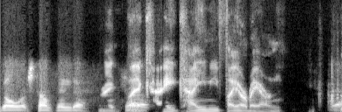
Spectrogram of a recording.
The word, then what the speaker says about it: Fairbairn: By Kaimi Fairbairn. Yeah. You have to almost be Scottish to say his name.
